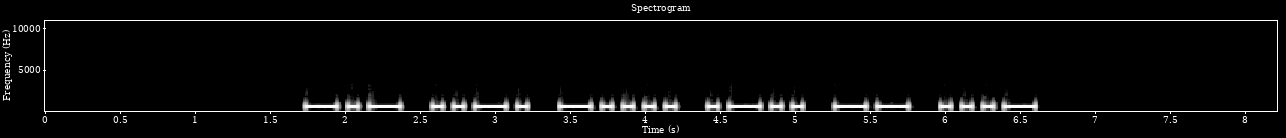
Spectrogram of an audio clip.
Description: Morse code, heard as a keyed tone, about 17 wpm, 700 Hz. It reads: KF6LMV
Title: USA Call Signs - 6 Characters - Repeated 3x - 17wpm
